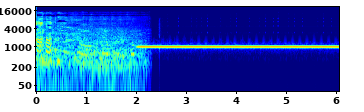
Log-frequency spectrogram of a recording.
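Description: Chatter and laughter, then about two seconds in a single steady high-pitched test-tone beep of the kind played with TV colour bars starts abruptly and holds unchanged.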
